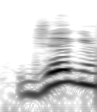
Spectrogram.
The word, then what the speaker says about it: jugging: Jugging rhymes with mugging and spread from Texas to South Carolina, Fox News senior correspondent Blase said on American Report Friday.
